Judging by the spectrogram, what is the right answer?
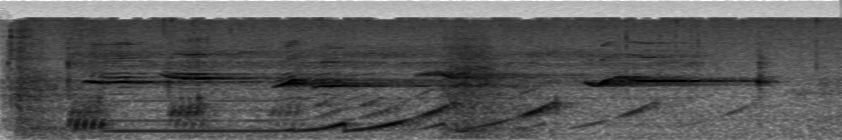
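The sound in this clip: An electronic toy croaks after a fish containing an RFID chip is fed into it. It gives a series of synthetic, upward-sweeping chirps and tonal croaks, several in quick succession, with no voices.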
